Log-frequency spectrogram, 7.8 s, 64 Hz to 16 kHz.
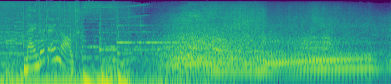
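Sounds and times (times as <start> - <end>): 
speech: 0.5 - 2.4
Aston Martin DBX SUV engine drone as the SUV pulls away: 2.4 - 7.8.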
